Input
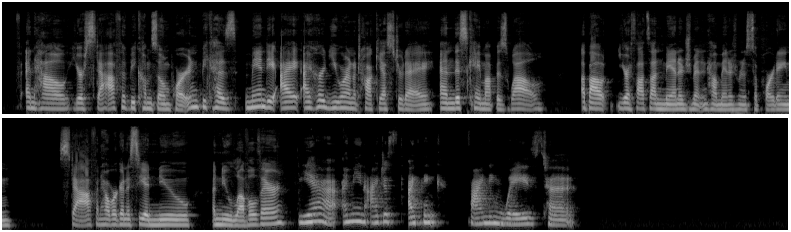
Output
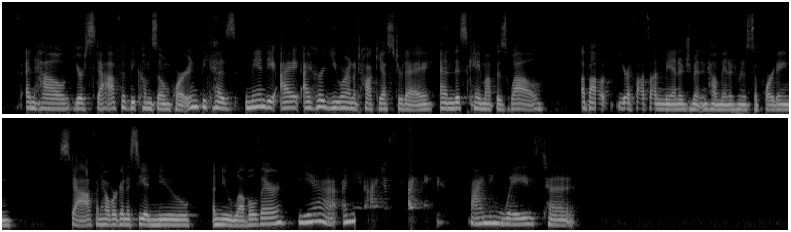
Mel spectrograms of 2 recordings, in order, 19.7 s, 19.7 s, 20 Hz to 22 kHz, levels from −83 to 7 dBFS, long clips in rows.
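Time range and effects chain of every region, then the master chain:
7.41–8.30 s: high-pass 570 Hz 6 dB/octave + resonant high shelf 2.1 kHz -11 dB, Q 1.5 + compressor with a negative ratio -28 dBFS, ratio -0.5
14.24–15.27 s: brick-wall FIR high-pass 690 Hz + peaking EQ 8.5 kHz -8 dB 1.5 oct + modulation noise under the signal 21 dB
whole clip: FFT filter 150 Hz 0 dB, 270 Hz +4 dB, 1.6 kHz -15 dB; compression 2.5:1, threshold -30 dBFS

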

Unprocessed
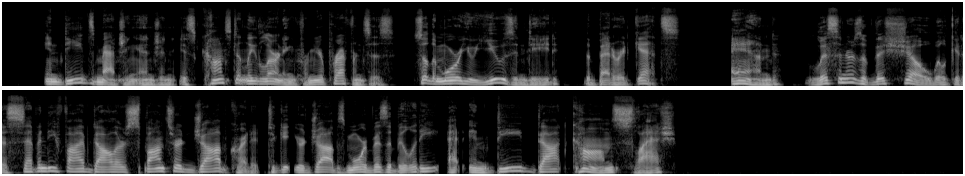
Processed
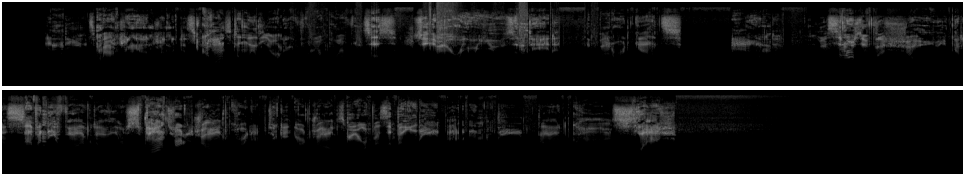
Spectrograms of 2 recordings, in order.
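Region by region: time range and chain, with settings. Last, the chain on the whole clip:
2.88–6.48 s: high-pass 73 Hz + treble shelf 4.1 kHz +6 dB + short-mantissa float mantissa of 4-bit
whole clip: steep high-pass 2.8 kHz 48 dB/octave; decay stretcher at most 21 dB/s; trim -4.5 dB

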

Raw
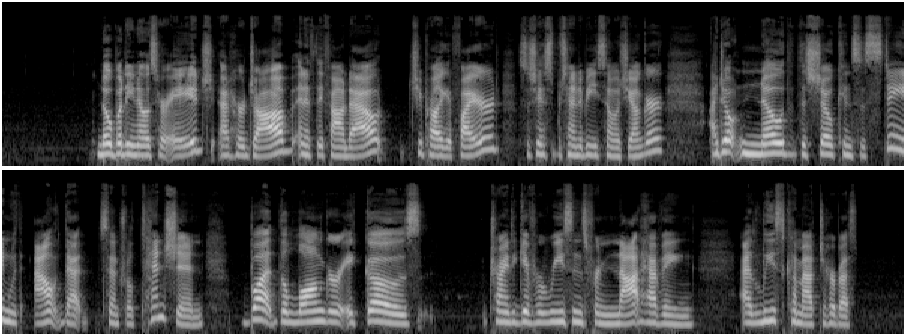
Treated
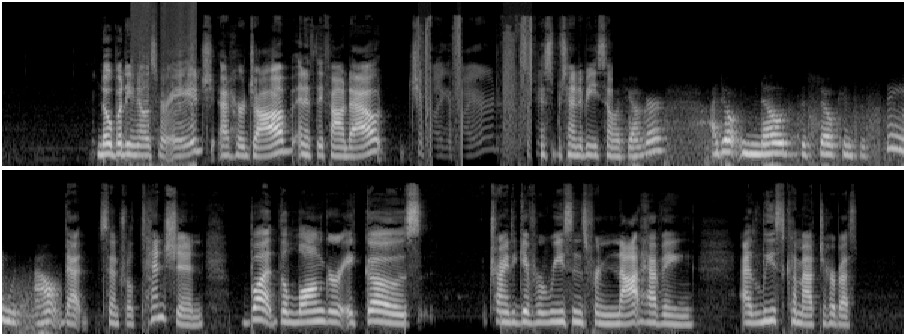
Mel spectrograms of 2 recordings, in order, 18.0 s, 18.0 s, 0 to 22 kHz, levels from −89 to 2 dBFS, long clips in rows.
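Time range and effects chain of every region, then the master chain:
1.28–1.95 s: hysteresis with a dead band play -34 dBFS + valve stage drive 19 dB, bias 0.45 + modulation noise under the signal 20 dB
4.15–5.39 s: tone controls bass -15 dB, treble +6 dB + inverted gate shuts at -17 dBFS, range -39 dB + spectrum-flattening compressor 4:1
6.10–9.61 s: one-bit delta coder 64 kbps, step -34.5 dBFS + low-pass 1.3 kHz 24 dB/octave + flutter echo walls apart 7.3 m, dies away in 0.23 s
13.04–14.01 s: high-pass 360 Hz + treble shelf 6.3 kHz +9 dB
whole clip: none

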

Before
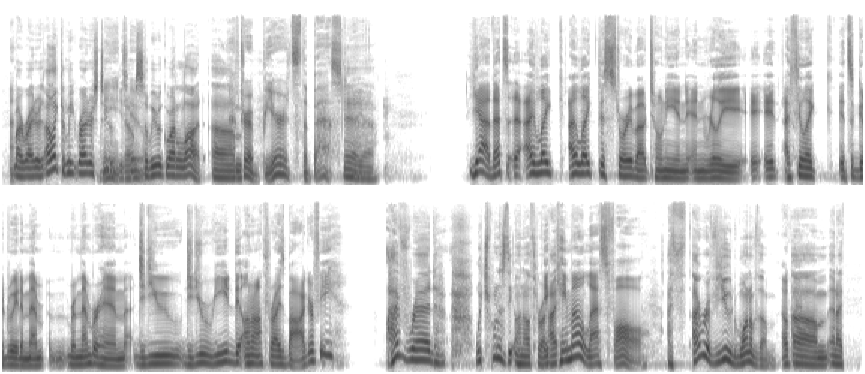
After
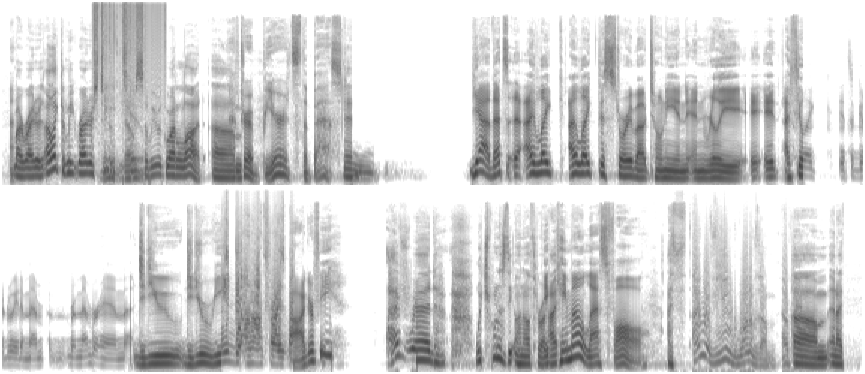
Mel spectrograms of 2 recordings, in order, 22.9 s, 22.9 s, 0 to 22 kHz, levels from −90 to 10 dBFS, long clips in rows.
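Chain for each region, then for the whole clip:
1.20–2.19 s: zero-crossing glitches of -22 dBFS + level held to a coarse grid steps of 14 dB + treble shelf 9.4 kHz +6.5 dB
4.66–6.27 s: four-pole ladder low-pass 330 Hz, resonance 35% + comb 5.5 ms, depth 93%
10.68–13.18 s: two resonant band-passes 920 Hz, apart 1.2 oct + compression, threshold -36 dBFS
14.40–15.37 s: comb filter that takes the minimum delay 5.7 ms + high-pass 420 Hz + treble shelf 4.3 kHz +5.5 dB
15.87–17.01 s: static phaser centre 460 Hz, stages 4 + overdrive pedal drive 11 dB, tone 2.1 kHz, clips at -15.5 dBFS
20.45–22.04 s: peaking EQ 160 Hz -8 dB 2 oct + valve stage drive 35 dB, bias 0.4
whole clip: none

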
